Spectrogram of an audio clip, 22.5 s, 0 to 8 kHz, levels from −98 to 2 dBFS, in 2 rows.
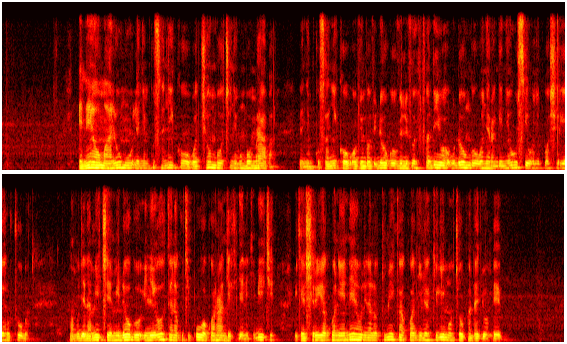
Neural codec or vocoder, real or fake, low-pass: vocoder, 22.05 kHz, 80 mel bands, WaveNeXt; fake; 7.2 kHz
